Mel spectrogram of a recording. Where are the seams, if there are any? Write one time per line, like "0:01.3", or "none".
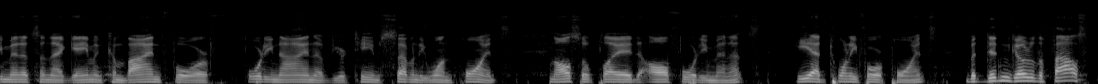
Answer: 0:05.5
